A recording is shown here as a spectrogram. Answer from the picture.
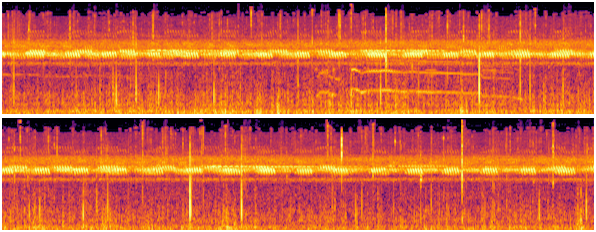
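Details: Autumn-night grass insects trilling in a continuous high, pulsing chorus near a campfire, the even insect shimmer overlaid by scattered crackles of burning logs and a faint gliding whistle-like tone.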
